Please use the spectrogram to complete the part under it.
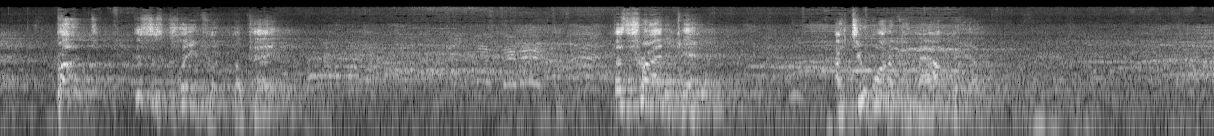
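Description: A man sings through a microphone and loudspeakers.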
